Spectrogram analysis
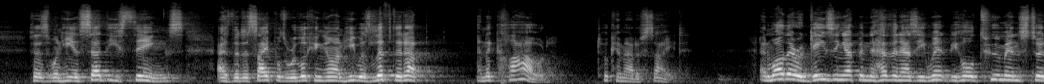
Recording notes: preached at Christ Our Savior Baptist Church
